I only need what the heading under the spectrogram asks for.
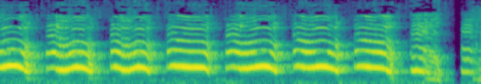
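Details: Howling puppies give a run of short, rising-and-falling tonal howls, rich in harmonics, roughly every half second, the last few breaking up and wavering lower.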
